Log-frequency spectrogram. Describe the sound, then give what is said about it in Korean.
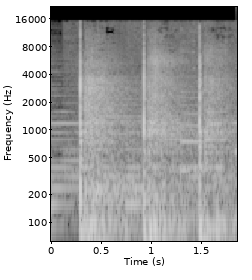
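A boy bounces a basketball three times in a steady rhythm, each bounce a sharp, loud thump with a brief ringing tail, with no talking. “농구공을 튀기며 비장한 목소리로 말하더군요.”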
